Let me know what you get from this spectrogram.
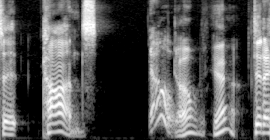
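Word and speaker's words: Cannes: uh this actually debuted at and I always mispronounce it cons oh oh yeah did I say it right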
